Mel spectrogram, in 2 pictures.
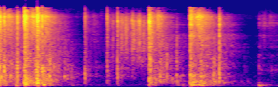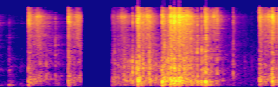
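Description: Fireworks display: a dense string of bangs and crackling pops, heaviest about six to seven and a half seconds in. The sound cuts out completely for about half a second a little past the middle.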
